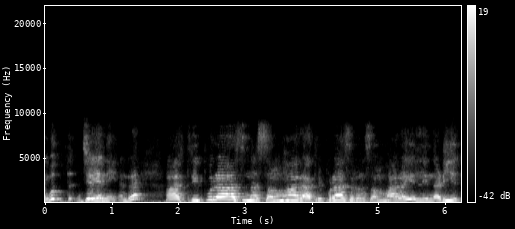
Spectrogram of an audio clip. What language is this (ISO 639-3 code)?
kan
